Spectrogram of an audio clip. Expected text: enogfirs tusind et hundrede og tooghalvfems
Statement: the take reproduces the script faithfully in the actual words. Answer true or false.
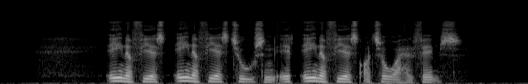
false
